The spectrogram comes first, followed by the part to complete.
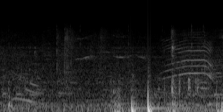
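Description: Shouted high-pitched calls from people on a football pitch, a longer rising-and-falling call near the end, with two sharp thumps close together about a second and a half in.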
